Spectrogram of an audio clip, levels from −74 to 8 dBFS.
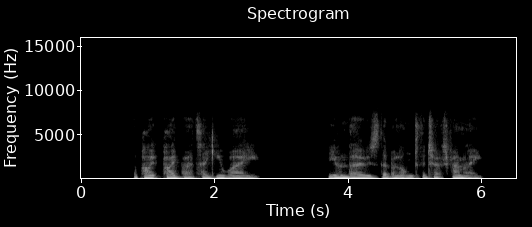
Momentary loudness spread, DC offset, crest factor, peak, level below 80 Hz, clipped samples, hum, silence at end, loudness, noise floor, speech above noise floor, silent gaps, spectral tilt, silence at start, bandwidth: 12 LU; under 0.1%; 14 dB; -12 dBFS; -56 dBFS; under 0.1%; none; 0.55 s; -27 LUFS; under -90 dBFS; over 65 dB; 2.82-3.69 s; -7 dB/octave; 0.8 s; 7.2 kHz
